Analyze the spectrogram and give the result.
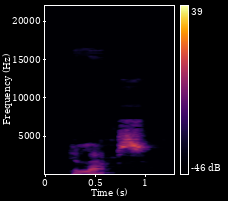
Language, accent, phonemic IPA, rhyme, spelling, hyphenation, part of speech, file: English, Southern England, /ɪˈlæps/, -æps, illapse, il‧lapse, noun / verb, LL-Q1860 (eng)-illapse.wav
- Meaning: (noun) 1. A gliding in; an immission or entrance of one thing into another 2. A sudden descent or attack; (verb) Usually followed by into: to fall or glide; to pass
